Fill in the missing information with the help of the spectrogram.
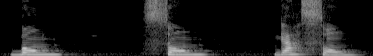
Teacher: Note que não tocamos os lábios para pronunciar o M. Não dizemos bom, e sim bom.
